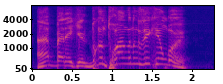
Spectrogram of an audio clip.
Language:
Kazakh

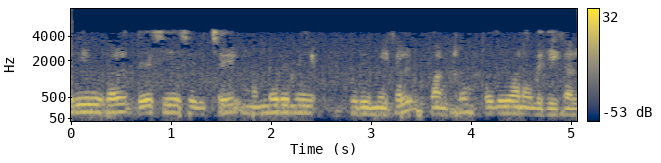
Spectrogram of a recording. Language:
Tamil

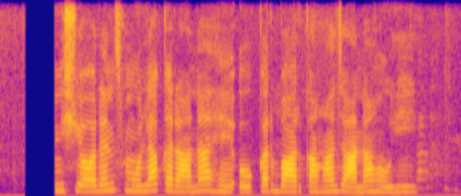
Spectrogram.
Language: Chhattisgarhi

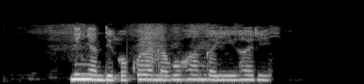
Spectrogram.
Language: Kinyarwanda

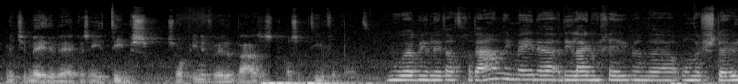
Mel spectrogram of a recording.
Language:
Dutch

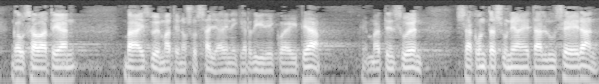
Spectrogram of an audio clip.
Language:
Basque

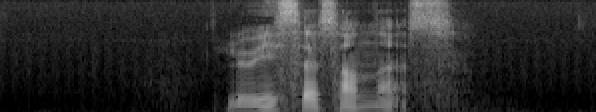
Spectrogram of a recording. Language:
Norwegian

